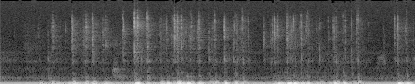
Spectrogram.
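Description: Fingers tap out a file name on a computer keyboard, a quick irregular patter of key clicks up close in a quiet room, with no talking.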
